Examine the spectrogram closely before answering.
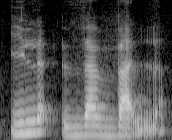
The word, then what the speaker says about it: ils avalent: Ici, c'est la 3e personne du pluriel, donc on ne prononce pas le son « en ». Ils dorment. Même chose pour « ils avalent ».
